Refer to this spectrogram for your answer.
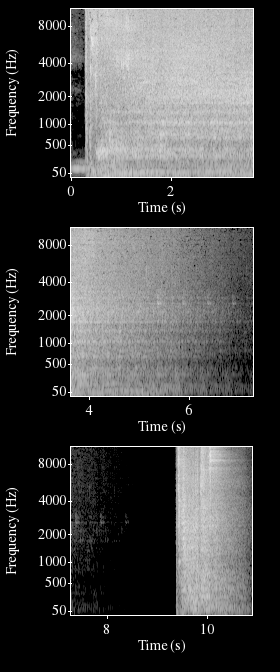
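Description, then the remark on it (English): A magic outhouse door shuts, then a loud rushing whoosh of departure roars for several seconds and slowly fades to silence before another sudden burst of rushing noise cuts in near the end. “there, the door is open. In we go. A magic outhouse.”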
